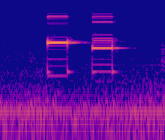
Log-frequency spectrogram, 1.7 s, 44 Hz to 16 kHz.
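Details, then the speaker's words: Two clear electronic beeps in a repeating pair, the second slightly lower, from a Trilogy100 ventilator, signalling conditions like a stuck button or detachable battery needing charge; low-priority alarm. "Trilogy100 also has a number of low priority alarms, which convey information that you should be aware of. For example, a button is stuck, or the detachable battery needs to be charged. Low priority alarms are 2 beeps together in a repeating pattern."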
